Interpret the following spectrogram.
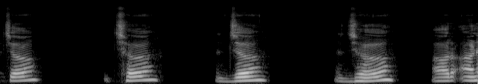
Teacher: ये च वर्ग की ध्वनियाँ कौन सी होती हैं, तालव्य ध्वनियाँ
